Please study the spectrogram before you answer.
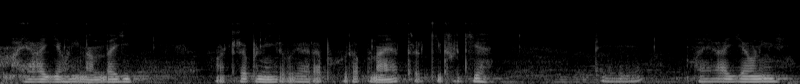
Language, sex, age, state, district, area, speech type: Dogri, male, 18-30, Jammu and Kashmir, Udhampur, rural, spontaneous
